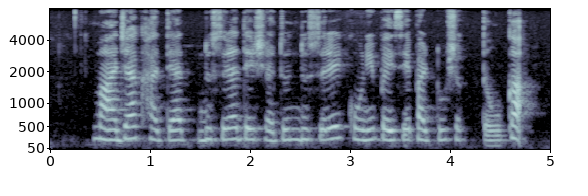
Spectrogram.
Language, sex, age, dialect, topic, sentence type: Marathi, female, 18-24, Standard Marathi, banking, question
